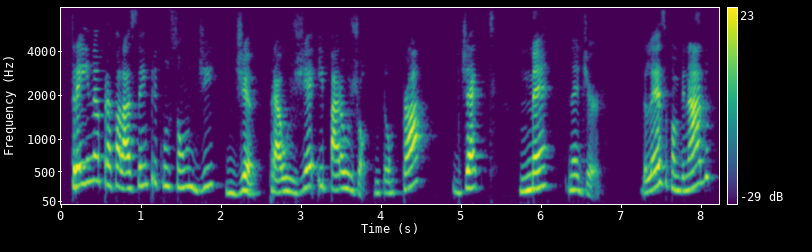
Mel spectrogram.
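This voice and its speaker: Brazilian woman, young adult, slightly high voice, chatty English teacher who repeats for emphasis. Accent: Brazilian Portuguese. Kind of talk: casual spoken lesson.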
